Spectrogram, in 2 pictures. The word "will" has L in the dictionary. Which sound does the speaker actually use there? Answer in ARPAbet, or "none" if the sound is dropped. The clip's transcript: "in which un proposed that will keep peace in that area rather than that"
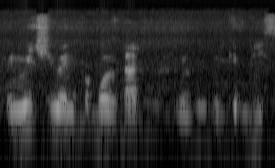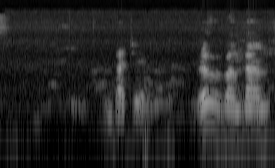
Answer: W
